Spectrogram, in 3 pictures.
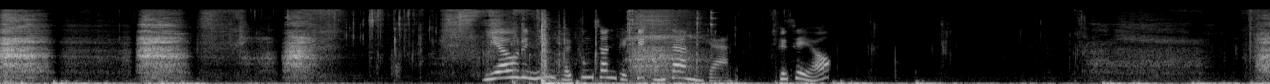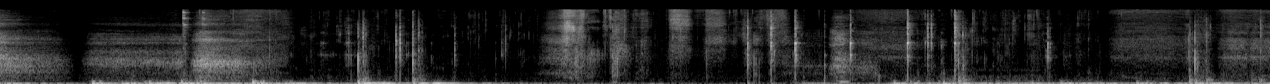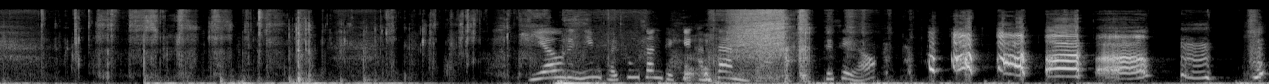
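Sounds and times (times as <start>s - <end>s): chewing and crunching fried chicken: 3.3s - 4.9s, 8.6s - 11.0s, 15.6s - 20.6s, 21.8s - 23.8s, 25.3s - 30.8s.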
